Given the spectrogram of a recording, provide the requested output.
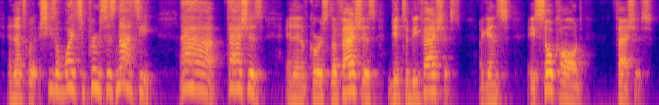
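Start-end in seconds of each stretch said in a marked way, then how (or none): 0.5-3.6 high-pitched mimicked outcry; mock accusing protesters. Speaker mimicking protesters accusing an activist, mock outraged. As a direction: imitate outraged protesters hurling labels.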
